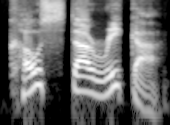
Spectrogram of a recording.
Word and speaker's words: Costa Rica: Y en la segunda palabra, la R, claro, es una R inglesa, no es rica, sino rica. Rica. Costa Rica.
